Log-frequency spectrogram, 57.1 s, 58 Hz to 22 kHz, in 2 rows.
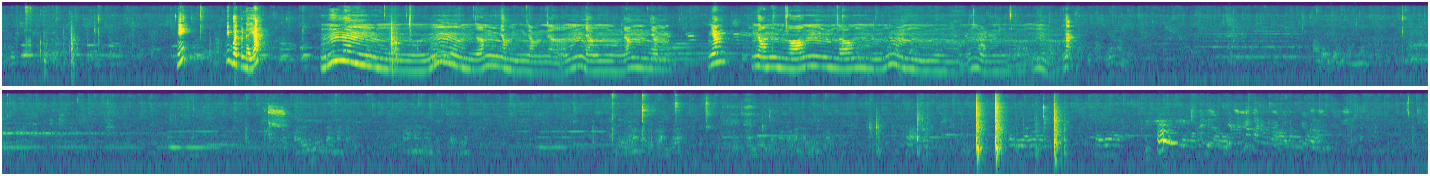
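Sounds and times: faint background music: 0.0 - 57.0.

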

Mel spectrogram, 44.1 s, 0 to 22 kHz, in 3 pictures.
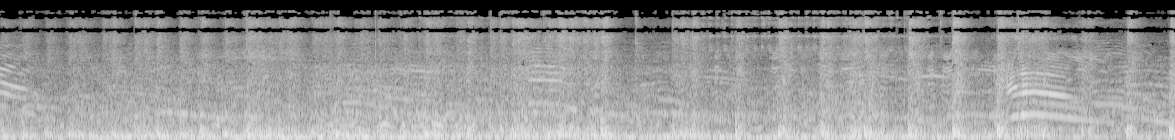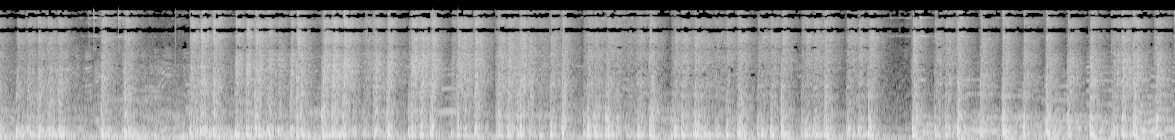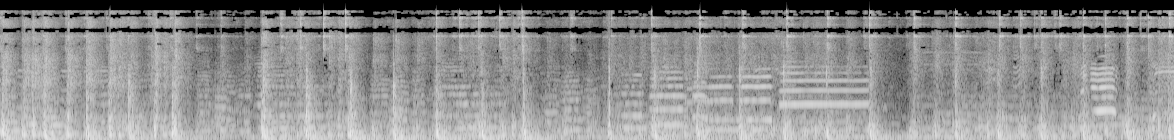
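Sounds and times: bass drum and snare march: 0.0 - 44.0
trombones and trumpets: 17.0 - 44.0.

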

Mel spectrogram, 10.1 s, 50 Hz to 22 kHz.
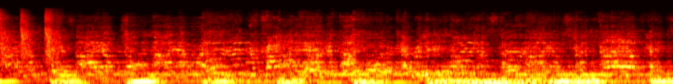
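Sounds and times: choir singing gospel music: 0.0 - 10.0.

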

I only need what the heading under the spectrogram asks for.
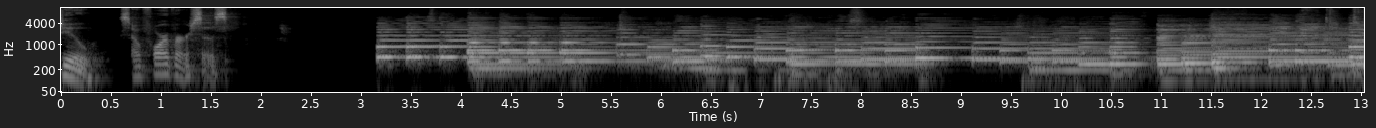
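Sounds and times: piano playing hymn chords: 3.2 - 13.0.

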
